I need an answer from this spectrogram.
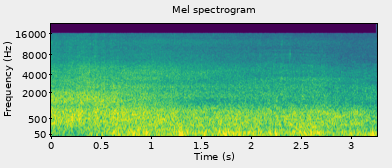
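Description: Waves break on a beach in a continuous, loud, rushing wash of surf, with steady wind noise and no distinct single crashes.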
